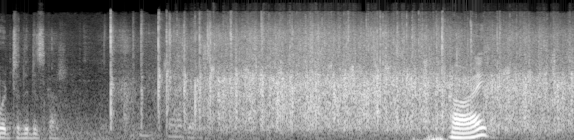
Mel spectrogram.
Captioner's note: applause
